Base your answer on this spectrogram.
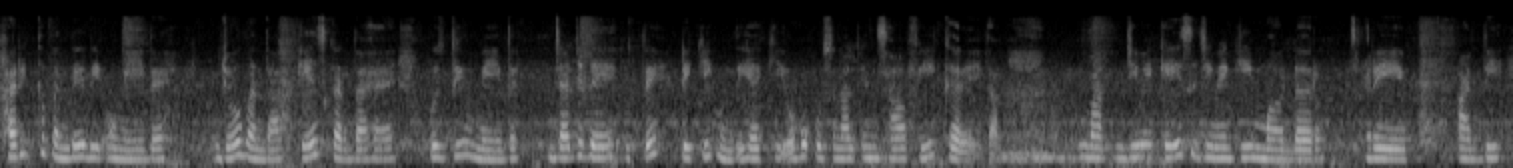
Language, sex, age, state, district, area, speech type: Punjabi, female, 30-45, Punjab, Mansa, urban, spontaneous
